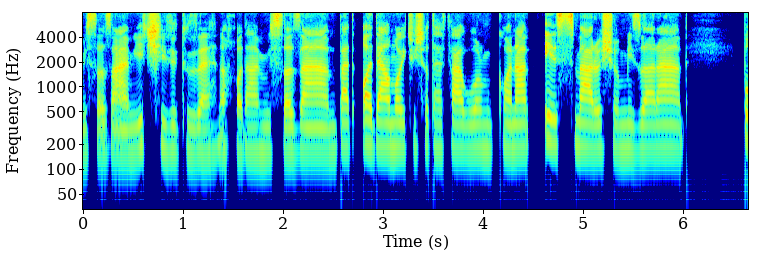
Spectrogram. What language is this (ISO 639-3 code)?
fas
